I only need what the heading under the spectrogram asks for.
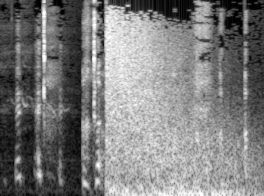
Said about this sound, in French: Dans mon enthousiasme, j'ai accroché la bombe que j'avais volée à la Russie.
